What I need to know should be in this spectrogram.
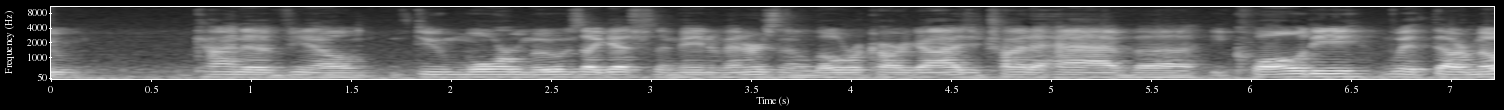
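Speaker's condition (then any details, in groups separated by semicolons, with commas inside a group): No condition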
